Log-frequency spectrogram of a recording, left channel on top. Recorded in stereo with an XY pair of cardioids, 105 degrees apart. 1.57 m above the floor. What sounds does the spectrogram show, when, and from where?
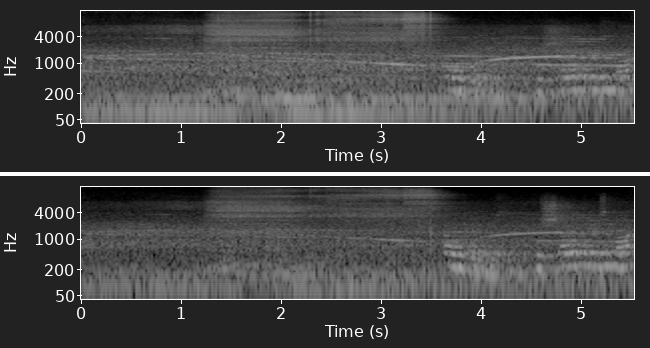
1.2 s a cupboard door: 60° left, 0.8 m
3.6 s a woman speaking: 50° right, 1.5 m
